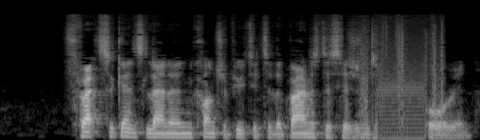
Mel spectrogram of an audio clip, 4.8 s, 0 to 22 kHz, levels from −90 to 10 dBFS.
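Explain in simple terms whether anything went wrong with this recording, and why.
The speech sounds hissy and grainy the whole way through, and nothing above about 14 kHz survives. The likely cause is heavy Vorbis compression. To save space, it strips the top treble and blurs the finest detail into a rough, noisy texture.

Between 3.61 and 4.43 s there is an intermittent contact. A loose cable or plug briefly lost its connection. The sound cuts out for about half a second, with crackles where it drops and returns, and only faint hiss in the gap.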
